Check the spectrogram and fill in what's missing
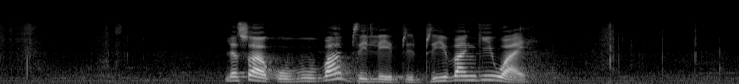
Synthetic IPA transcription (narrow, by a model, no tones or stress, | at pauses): lɛʂakuβuβab͡ʐileb͡ʐib͡ʐiβaŋɡiwa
